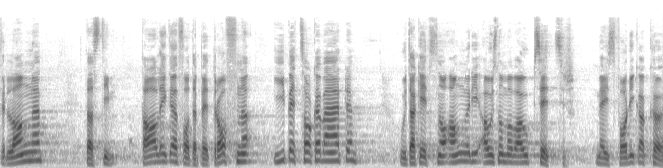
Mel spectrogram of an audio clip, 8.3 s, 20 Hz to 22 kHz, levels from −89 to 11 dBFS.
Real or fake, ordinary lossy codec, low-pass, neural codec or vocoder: real; AAC, 96 kbps; 14.4 kHz; none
